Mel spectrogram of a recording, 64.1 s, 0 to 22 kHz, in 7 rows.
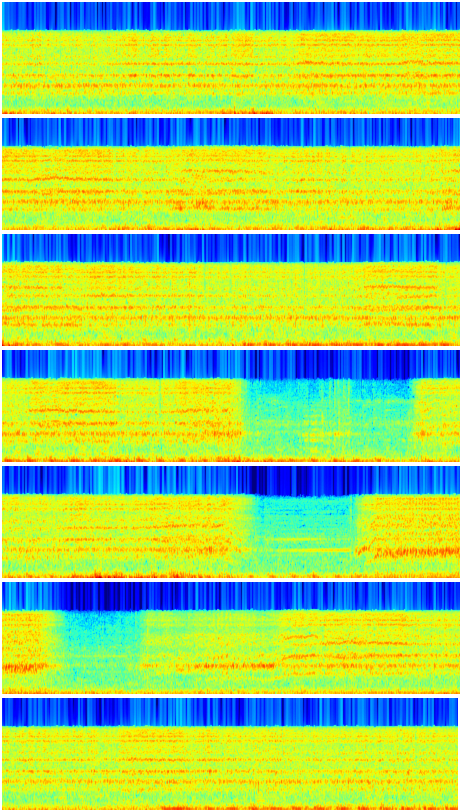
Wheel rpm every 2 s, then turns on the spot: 200, 200, 200, 200, 200, 200, 200, 200, 190, 200, 200, 200, 200, 200, 200, 190, 40, 30, 170, 200, 120, 20, 180, 80, 80, 150, 200, 200, 190, 200, 200, 200.
40-42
